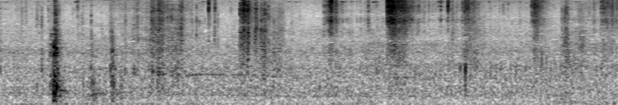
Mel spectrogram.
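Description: A car's tailgate clicks open.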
